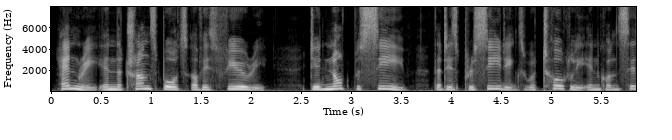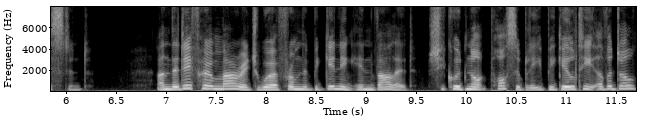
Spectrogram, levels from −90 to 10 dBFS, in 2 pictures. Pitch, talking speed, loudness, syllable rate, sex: 210 Hz, 175 wpm, -19 LUFS, 5.9 syllables/s, female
